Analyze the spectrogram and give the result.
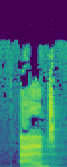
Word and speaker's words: v: Second thing I learned is when there's like the V, you know, this V this, it's pronounced and, which is why it's Stambovsky V Ackley.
